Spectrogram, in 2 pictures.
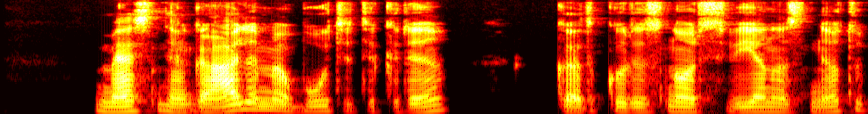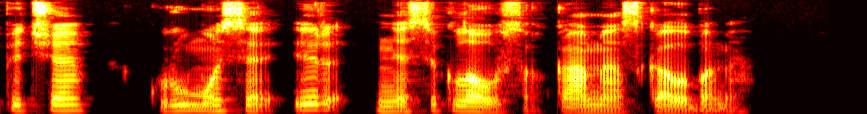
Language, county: Lithuanian, Panevėžys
